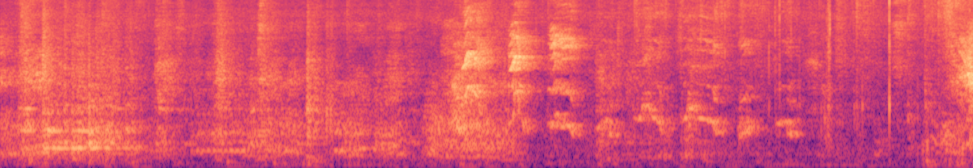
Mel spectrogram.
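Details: One-month-old Shiba Inu puppy playing lively indoors; short, high, whiny yips and whimpers cluster in the middle, mixed with rustling and bumping from play.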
